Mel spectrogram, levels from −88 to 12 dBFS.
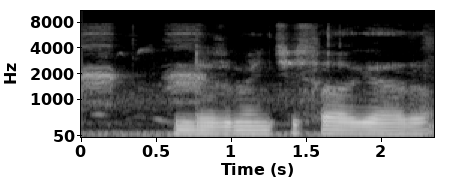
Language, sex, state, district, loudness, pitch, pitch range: Telugu, male, Andhra Pradesh, Sri Satya Sai, -14 LUFS, 100 Hz, 95-100 Hz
